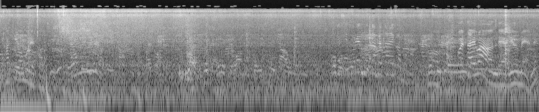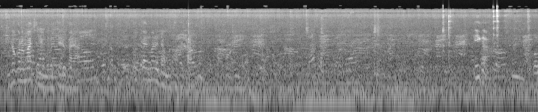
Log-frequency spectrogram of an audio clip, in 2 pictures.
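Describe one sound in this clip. Food sizzles on a hot griddle.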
